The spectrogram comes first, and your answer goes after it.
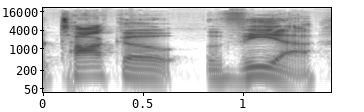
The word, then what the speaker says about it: Taco Villa: it Taco Villa or Taco Via proper PR pronunciation I can't even pronounce pronunciation correct proper pronunciation is v i l l a the two L's make a y sound if we were to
